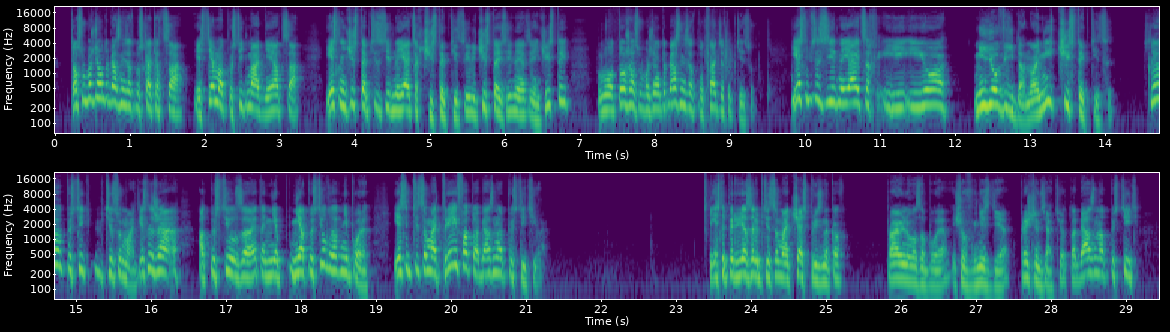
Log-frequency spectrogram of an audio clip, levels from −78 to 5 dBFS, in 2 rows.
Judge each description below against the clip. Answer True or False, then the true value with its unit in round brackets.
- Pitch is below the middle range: False (200 Hz)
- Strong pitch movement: True (5.9 semitones)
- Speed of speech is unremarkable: False (185 wpm)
